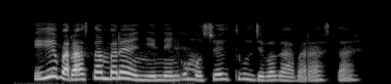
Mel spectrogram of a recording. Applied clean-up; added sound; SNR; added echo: neural mask model Resemble Enhance denoiser.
